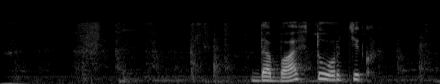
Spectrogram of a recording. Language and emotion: Russian, positive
